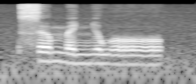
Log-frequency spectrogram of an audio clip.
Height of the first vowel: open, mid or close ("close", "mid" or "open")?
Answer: mid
